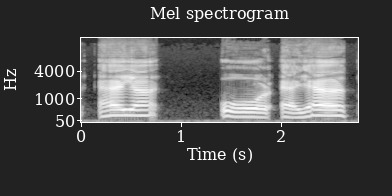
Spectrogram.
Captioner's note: speaking Arabic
